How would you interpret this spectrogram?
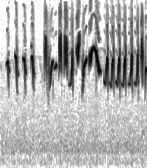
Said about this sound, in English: The songs of two common finches provide a steady soundtrack in cities across North America.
